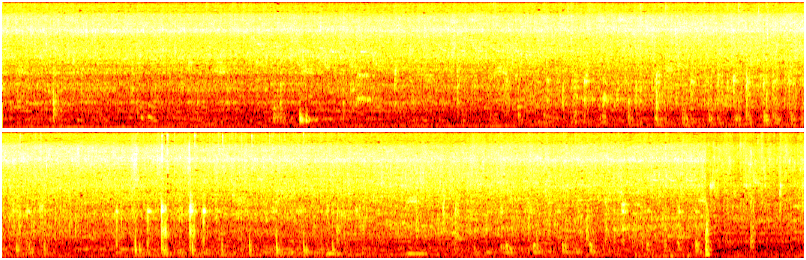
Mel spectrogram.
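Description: Fish fry in a pan with a steady, loud sizzling hiss that runs the whole time, broken by a few sharp clinks and scrapes of stirring or turning.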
